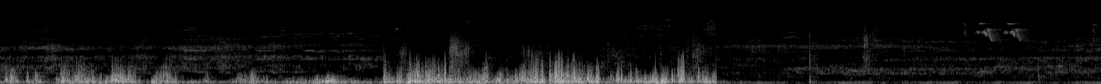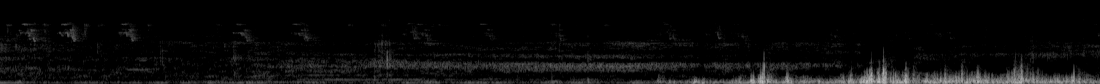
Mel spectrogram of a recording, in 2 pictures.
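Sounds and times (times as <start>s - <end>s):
steady low rumble: 0.0s - 22.0s
small birds chirping: 7.6s - 22.0s.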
